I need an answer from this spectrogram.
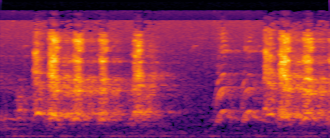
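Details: Dogs Jana, a Serbian defence dog, and Cezar, a Dogo Argentino, barking in two quick runs of several sharp barks each, split by a short pause.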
